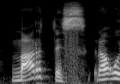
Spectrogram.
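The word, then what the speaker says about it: martes: 마찬가지로 끝에서 두 번째 모음의 강세가 오겠죠. 첫 번째, 두 번째 여기에 강세가 와요. 자, 그러면 읽으실 때 마르테스라고 읽는 게 맞겠죠.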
